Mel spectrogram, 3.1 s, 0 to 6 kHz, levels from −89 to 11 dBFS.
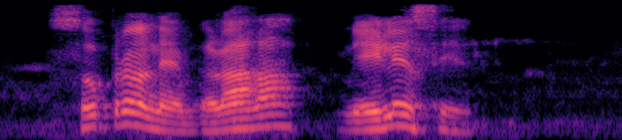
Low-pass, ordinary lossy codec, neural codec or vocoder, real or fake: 5.4 kHz; MP3, 48 kbps; codec, 16 kHz, 4 kbps, X-Codec, WavLM features, trained on Multilingual LibriSpeech; fake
